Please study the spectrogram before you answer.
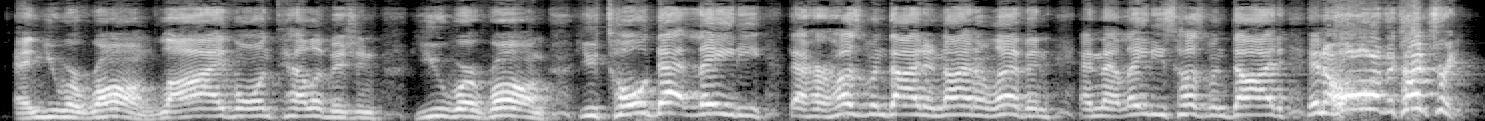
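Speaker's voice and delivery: building from firm to a loud, high outburst; rising real outrage at the psychic; indignant rant. Real, not acted.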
